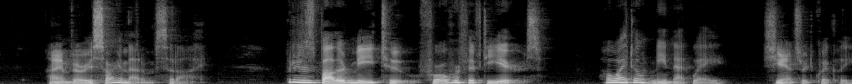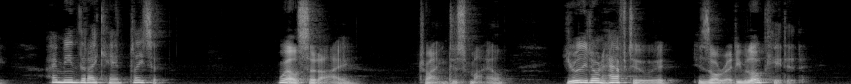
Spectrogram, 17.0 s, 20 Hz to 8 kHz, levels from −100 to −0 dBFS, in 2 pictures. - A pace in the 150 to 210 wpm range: Yes, average, 170 wpm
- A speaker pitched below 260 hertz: Yes, medium, 140 Hz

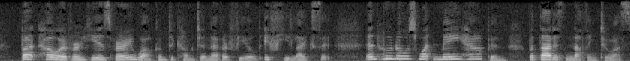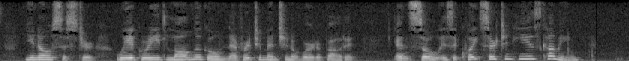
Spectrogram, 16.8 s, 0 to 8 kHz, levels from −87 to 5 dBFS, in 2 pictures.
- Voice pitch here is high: Yes, high, 215 Hz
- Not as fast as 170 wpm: No, average, 175 wpm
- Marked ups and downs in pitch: Yes, wide, 5.8 semitones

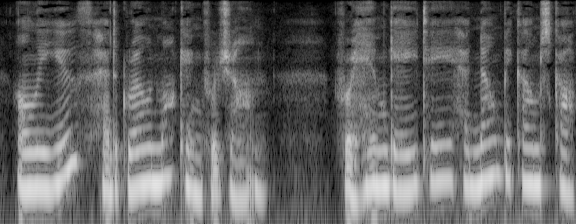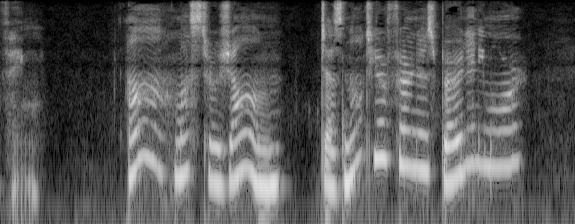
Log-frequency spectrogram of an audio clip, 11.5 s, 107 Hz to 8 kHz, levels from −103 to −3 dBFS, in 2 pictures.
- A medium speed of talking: No, slow, 125 wpm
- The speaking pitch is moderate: No, high, 235 Hz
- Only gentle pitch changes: No, wide, 5.5 semitones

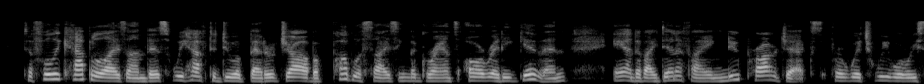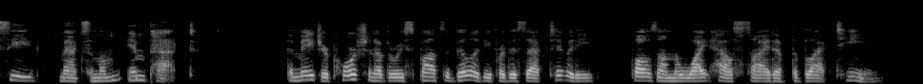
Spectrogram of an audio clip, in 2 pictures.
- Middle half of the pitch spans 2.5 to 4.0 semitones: Yes, average, 3.4 semitones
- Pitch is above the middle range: No, medium, 165 Hz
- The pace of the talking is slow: No, average, 160 wpm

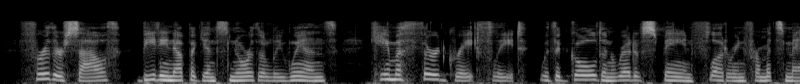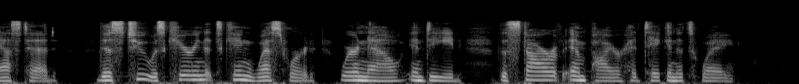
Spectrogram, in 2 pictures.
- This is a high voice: No, medium, 180 Hz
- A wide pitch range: No, average, 2.8 semitones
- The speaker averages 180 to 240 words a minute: No, average, 155 wpm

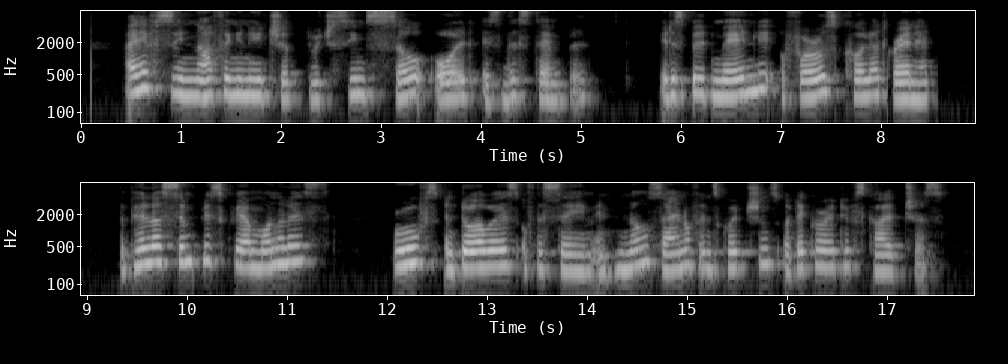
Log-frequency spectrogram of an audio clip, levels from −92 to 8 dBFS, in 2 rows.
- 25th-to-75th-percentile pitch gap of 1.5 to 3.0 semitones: Yes, narrow, 2.6 semitones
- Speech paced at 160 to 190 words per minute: No, slow, 135 wpm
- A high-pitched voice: Yes, high, 205 Hz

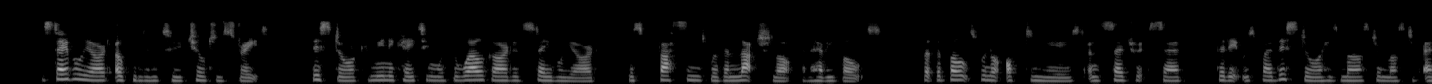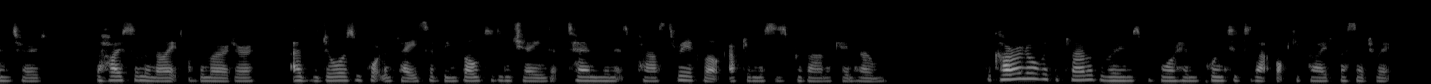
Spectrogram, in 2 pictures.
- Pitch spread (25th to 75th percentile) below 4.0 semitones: Yes, average, 2.7 semitones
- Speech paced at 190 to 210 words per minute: Yes, average, 195 wpm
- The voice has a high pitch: No, medium, 175 Hz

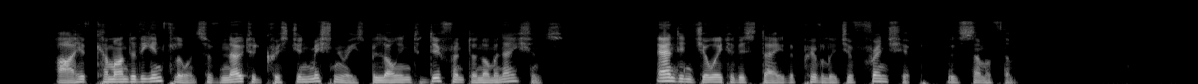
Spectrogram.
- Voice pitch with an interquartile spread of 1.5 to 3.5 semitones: No, average, 4.3 semitones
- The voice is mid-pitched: No, low, 105 Hz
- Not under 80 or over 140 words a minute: Yes, slow, 135 wpm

